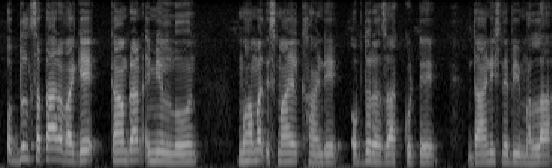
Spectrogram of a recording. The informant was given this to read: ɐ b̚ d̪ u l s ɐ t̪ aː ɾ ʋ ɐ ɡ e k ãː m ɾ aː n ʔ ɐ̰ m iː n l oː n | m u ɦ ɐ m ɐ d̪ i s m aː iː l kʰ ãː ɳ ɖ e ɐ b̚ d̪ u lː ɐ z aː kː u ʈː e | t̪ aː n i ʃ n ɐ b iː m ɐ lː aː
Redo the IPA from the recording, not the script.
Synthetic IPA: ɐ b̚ d̪ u l s ɐ t̪ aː ɾ ʋ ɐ ɡ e k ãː m ɾ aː n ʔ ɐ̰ m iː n l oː n | m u ɦ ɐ m ɐ d̪ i s m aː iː l kʰ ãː ɳ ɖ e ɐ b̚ d̪ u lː ɐ z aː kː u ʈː e | d̪ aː n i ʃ n ɐ b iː m ɐ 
